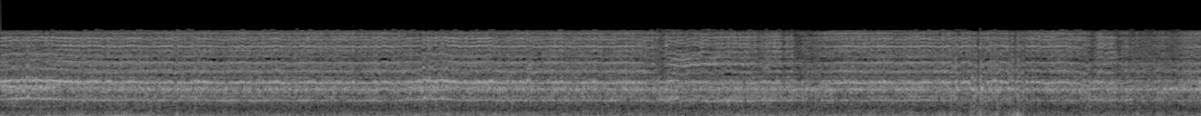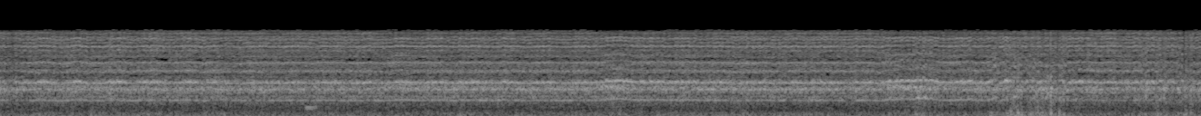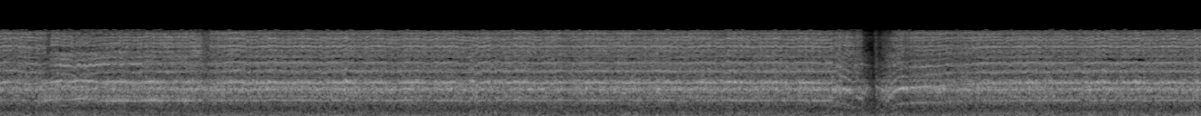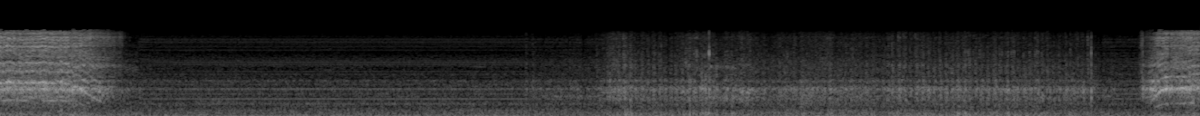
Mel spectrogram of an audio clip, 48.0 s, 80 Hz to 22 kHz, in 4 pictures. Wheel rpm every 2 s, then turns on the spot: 160, 160, 160, 160, 160, 160, 160, 160, 160, 160, 160, 160, 160, 160, 160, 160, 120, 160, 70, 0, 0, 20, 10, 40.
42-46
